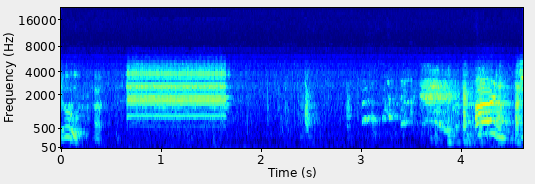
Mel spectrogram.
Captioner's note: doorbell buzzes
